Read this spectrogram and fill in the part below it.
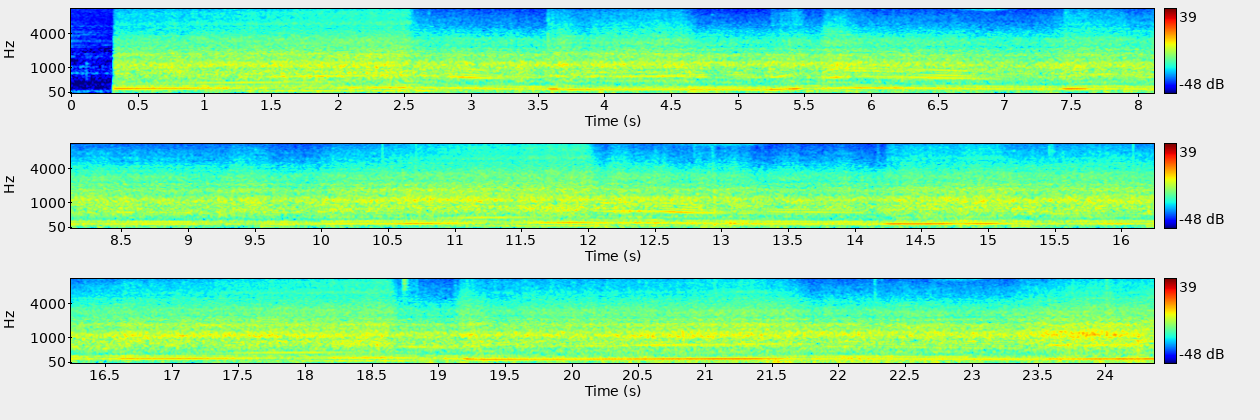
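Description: A Subaru BRZ sports car engine revs hard and climbs through the gears, a loud continuous roar rising in pitch with brief dips at each shift.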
